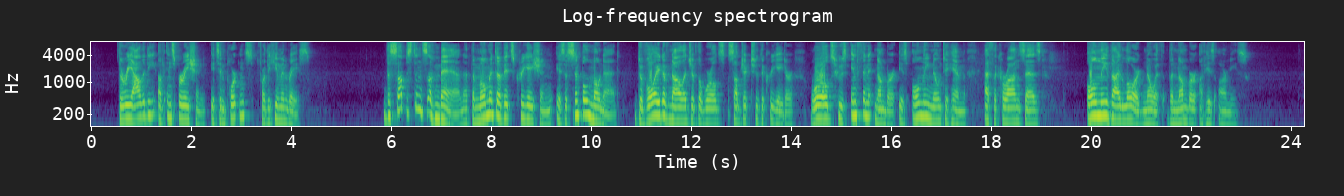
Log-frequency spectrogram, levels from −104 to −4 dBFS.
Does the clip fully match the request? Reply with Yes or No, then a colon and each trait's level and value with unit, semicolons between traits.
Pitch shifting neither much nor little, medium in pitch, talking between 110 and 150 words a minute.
Yes: average, 4.5 semitones; medium, 145 Hz; average, 140 wpm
